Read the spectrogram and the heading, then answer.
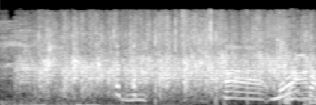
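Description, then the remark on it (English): Steady, dense applause from an audience fills the whole moment, with a person's voice speaking over the clapping toward the end. “Continue the applause”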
